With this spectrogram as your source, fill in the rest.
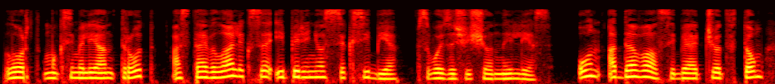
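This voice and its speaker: A man narrating a novel in steady, even storytelling. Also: a little high, no room sound, highs cut off. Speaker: audiobook narrator. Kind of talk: scripted narration.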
